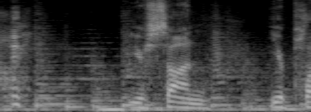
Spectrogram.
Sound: laugh

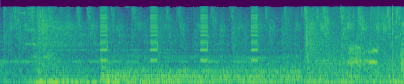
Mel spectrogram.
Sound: beeping

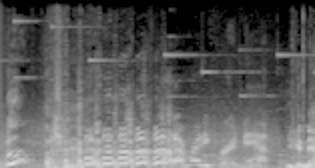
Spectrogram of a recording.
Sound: everyone laughs

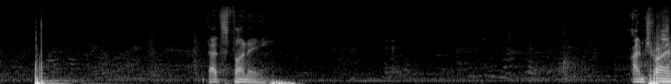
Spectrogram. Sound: taps microphone

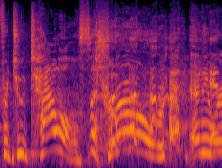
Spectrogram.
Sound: laughter

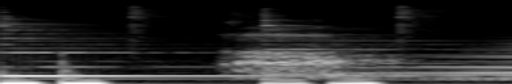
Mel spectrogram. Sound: exhaling

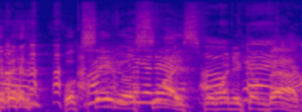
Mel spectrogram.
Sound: laughter

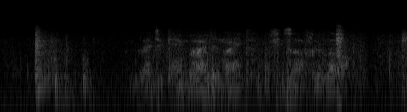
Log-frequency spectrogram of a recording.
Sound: whispering

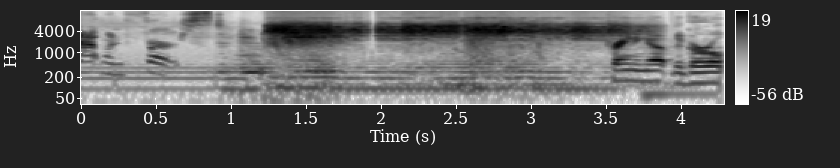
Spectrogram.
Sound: sabers clashing

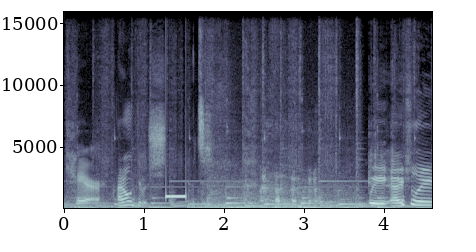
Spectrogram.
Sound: beep; laughs

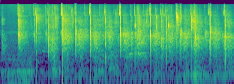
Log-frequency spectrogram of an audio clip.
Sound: panel applauds

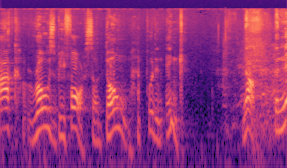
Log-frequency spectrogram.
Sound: audience laughs

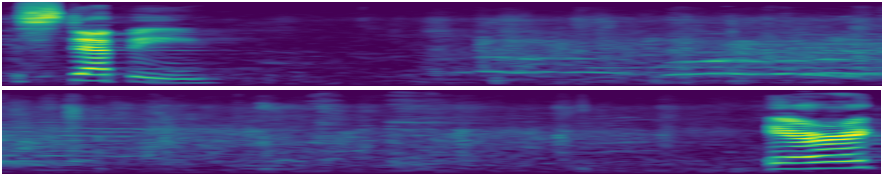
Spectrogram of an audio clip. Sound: cheering

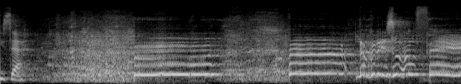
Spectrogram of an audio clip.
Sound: audience laughing; Sarah groaning

